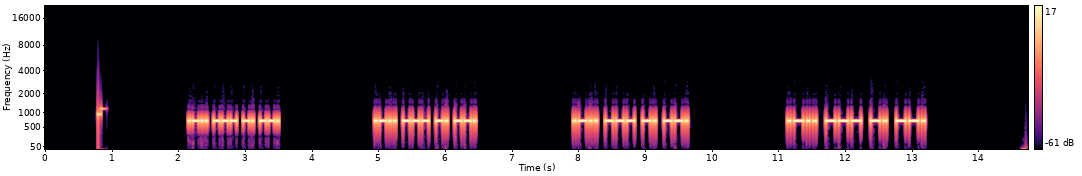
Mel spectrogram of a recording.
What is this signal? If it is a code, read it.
Morse code, heard as a keyed tone, about 32 wpm, 700 Hz. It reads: LONG LONG LONG LONG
